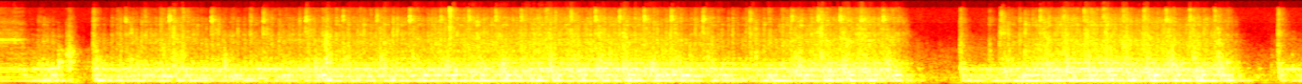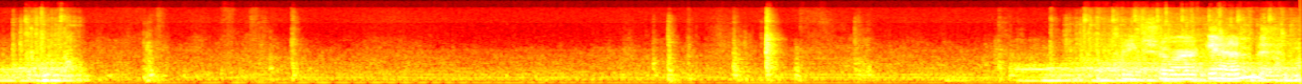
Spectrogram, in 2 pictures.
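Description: A sewing machine runs steadily as it stitches quilt seams for a layer-cake lollies quilt, with a long even hum broken by short pauses. Someone talks quietly during a lull before the stitching picks up again.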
